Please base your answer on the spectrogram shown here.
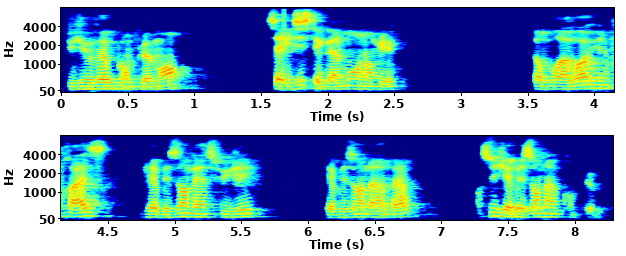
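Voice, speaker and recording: A man's voice: lowish voice, steady tone, fairly quick, highs cut off, a little hiss or hum. A man working as an English coach gives a classroom lecture, explaining step by step and often checking in with "d'accord?".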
